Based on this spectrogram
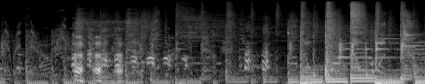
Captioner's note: laughter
